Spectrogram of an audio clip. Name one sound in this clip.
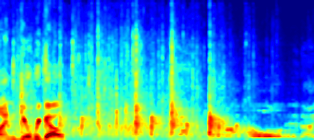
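Women in an audience clap their hands.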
